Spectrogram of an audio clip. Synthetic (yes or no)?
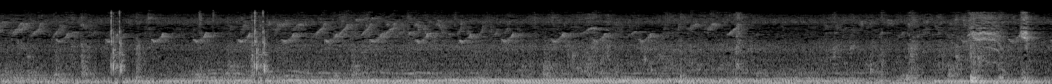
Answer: yes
